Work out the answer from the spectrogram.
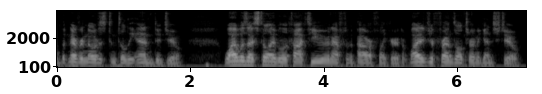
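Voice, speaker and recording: A man's voice: mid-range voice, lightly acted. A man voicing a menacing stalker in a horror visual novel, with cold, mocking questions. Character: menacing, taunting stalker messaging a victim in horror game.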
